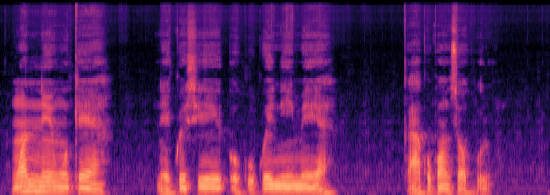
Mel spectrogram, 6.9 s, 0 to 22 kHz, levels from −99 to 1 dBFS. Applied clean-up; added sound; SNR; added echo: none; none; none; none.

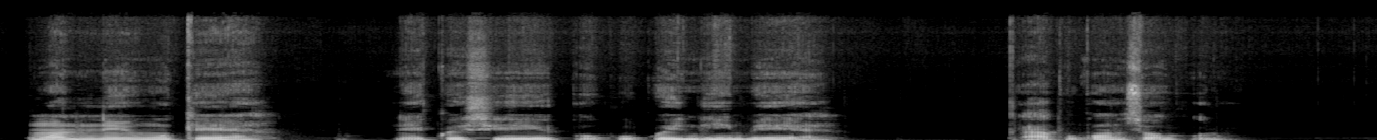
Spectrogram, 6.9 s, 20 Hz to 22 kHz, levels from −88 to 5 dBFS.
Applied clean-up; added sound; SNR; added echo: neural mask model DeepFilterNet 3.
